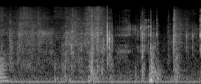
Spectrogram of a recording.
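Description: Light handling noise as a handheld camera and paper are moved: a soft hiss with a few short clicks, over a steady low hum.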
